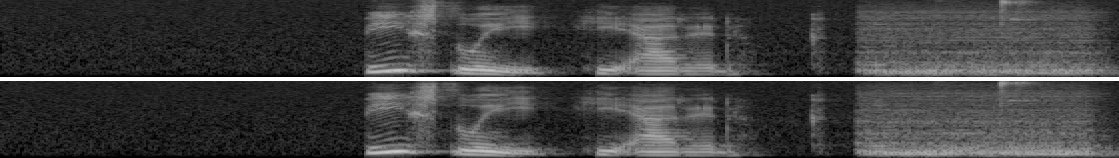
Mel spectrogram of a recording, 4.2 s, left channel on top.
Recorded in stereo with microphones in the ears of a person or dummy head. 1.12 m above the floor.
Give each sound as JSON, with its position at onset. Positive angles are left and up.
{"t": 1.4, "sound": "a man speaking", "side_deg": -5, "distance_m": 0.5}
{"t": 3.2, "sound": "a running tap", "side_deg": -50, "distance_m": 4.0}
